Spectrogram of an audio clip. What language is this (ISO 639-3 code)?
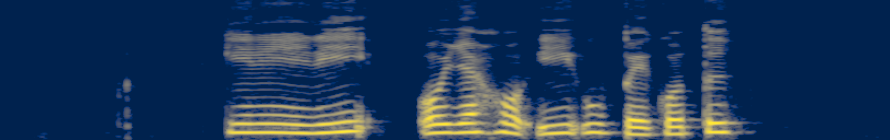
grn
